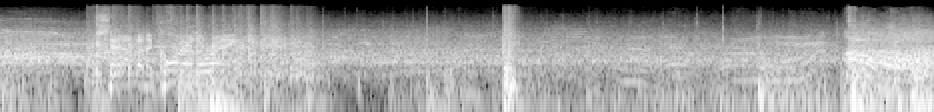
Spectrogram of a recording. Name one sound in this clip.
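Heavy thuds of bodies slam onto a wrestling ring mat.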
